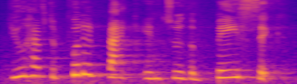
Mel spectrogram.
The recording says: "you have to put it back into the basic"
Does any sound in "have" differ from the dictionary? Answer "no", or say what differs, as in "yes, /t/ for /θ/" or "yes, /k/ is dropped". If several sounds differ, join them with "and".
yes, /f/ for /v/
